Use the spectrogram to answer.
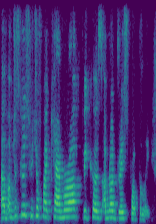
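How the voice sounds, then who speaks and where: A woman's high voice with a strong South African accent. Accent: heavy South African. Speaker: career coach. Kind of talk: live online interview. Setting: video call livestream. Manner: hesitant, many fillers.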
